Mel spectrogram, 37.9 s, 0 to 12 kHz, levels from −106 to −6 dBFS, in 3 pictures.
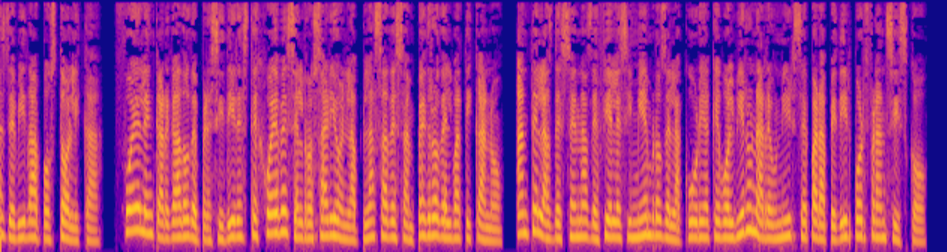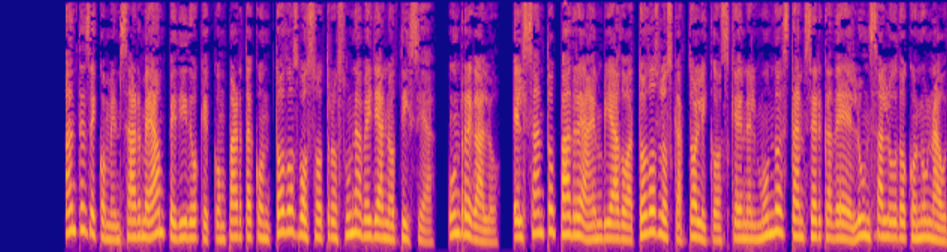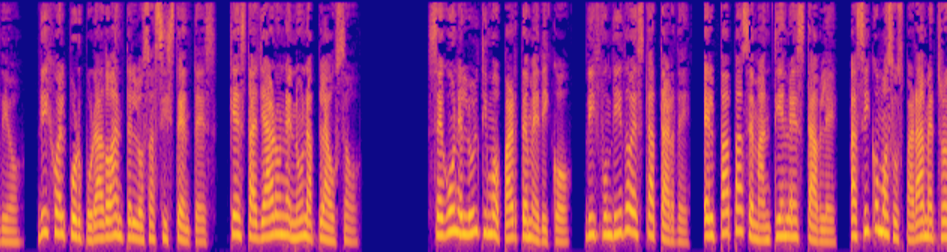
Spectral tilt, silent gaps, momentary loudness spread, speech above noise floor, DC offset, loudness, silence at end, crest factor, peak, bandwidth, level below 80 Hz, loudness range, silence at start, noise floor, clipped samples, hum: -4.5 dB/octave; 12.36-13.48 s, 30.08-30.94 s; 7 LU; over 67 dB; under 0.1%; -23 LUFS; 0 s; 18 dB; -6 dBFS; 12 kHz; -68 dBFS; 2 LU; 0 s; under -90 dBFS; under 0.1%; none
